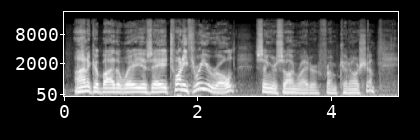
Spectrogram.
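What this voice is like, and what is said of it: Slightly strained voice. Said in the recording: “apologize for my voice. It's a little strained today from some medical procedures”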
